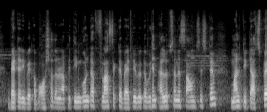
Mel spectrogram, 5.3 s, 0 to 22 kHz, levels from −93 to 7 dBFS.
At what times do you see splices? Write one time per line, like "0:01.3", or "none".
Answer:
0:03.0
